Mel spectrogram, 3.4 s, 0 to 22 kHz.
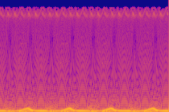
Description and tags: bassline newater
I want to incorporate this into my next song. Hopefully it will work at around 98 bpm. This one is not filtered compared to the one that has "deeper" in the title. More noise in this here version.
bass, throbing, pulse, bassline, riff, pulsing, wah, phaser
